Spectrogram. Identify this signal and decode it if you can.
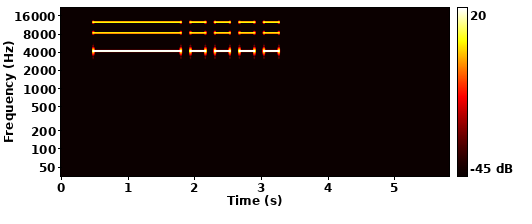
Beep code, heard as a piezo beeper, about 4200 Hz. 1 long, 4 short.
